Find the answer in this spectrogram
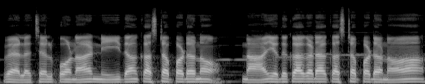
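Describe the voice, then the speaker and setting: A man's voice: medium pitch, little pitch movement, normal speed, a bit bright, smooth, soft background music, close to an everyday voice. A man voicing a harsh, greedy village landlord who scolds in a stern, scornful way.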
